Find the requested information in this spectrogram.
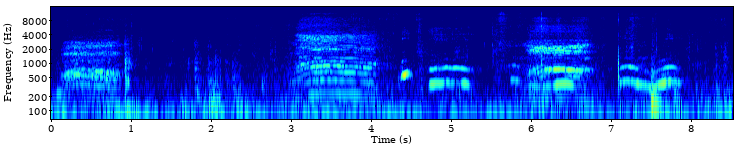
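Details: Goats being fed, bleating repeatedly: three long, quavering, nasal bleats spaced a few seconds apart, each about a second long, with shorter bleats and Indonesian speech from people nearby in between.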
